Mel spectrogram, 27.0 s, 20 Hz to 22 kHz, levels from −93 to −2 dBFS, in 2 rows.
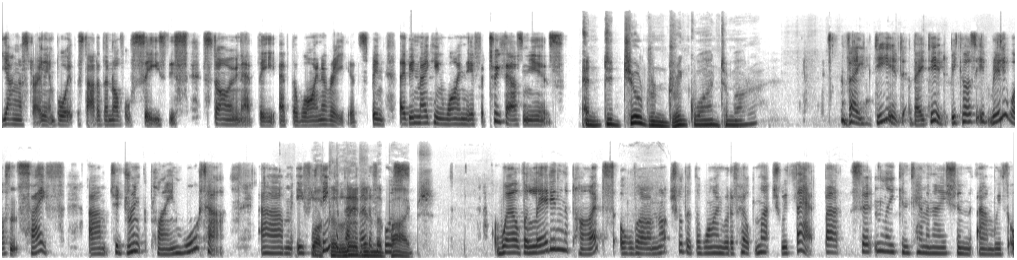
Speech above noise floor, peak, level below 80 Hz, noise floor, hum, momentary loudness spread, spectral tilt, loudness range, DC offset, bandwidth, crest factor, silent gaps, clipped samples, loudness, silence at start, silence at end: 37 dB; -2 dBFS; -58 dBFS; -58 dBFS; none; 7 LU; -3.5 dB/octave; 4 LU; under 0.1%; 15 kHz; 18 dB; none; under 0.1%; -20 LUFS; 0 s; 0 s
